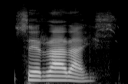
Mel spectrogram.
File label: "cerrarais", spanish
